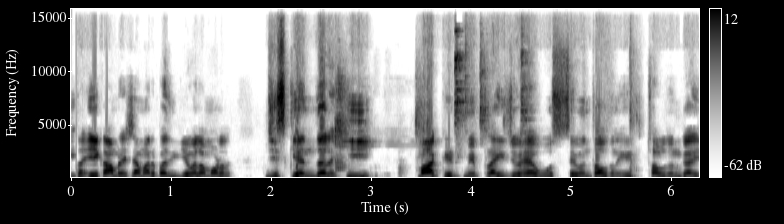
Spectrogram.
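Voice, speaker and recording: A man gives a casual, persuasive sales pitch as a shop seller, often repeating himself and mixing languages informally. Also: darkish tone, dry recording. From India. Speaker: car accessories shop seller and presenter.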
